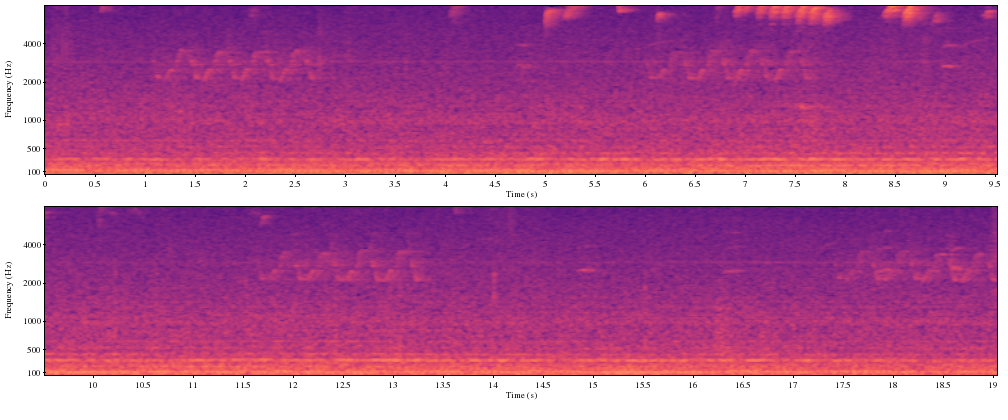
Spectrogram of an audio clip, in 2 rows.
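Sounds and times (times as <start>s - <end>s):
steady low hum: 0.0s - 19.0s
small birds chirping: 4.0s - 14.2s, 17.4s - 19.0s.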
